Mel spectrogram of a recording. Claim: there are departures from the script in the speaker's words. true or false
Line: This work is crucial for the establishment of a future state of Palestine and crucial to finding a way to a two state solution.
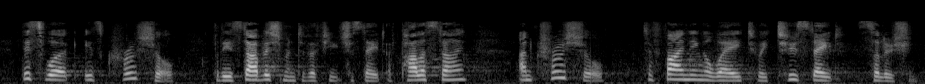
false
